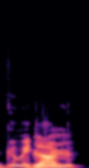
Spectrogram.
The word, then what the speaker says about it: geoduck: Okay, so the gooey duck, spelled geoduck, not pronounced that way, because when you take words from one language and put them in another language, sometimes pronunciation's not intuitive.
